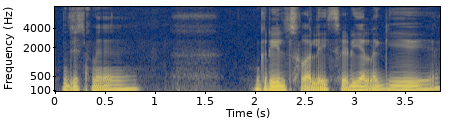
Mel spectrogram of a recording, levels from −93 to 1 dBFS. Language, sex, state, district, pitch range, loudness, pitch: Hindi, male, Himachal Pradesh, Shimla, 105-120 Hz, -16 LUFS, 115 Hz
